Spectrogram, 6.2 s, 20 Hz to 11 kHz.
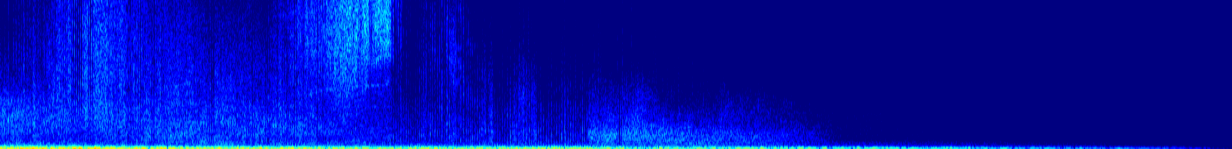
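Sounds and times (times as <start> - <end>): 
explosion shockwave: 0.0 - 4.6.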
